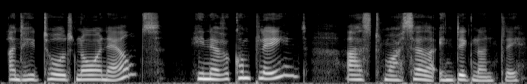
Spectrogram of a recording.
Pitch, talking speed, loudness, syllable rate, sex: 240 Hz, 125 wpm, -16 LUFS, 5.6 syllables/s, female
